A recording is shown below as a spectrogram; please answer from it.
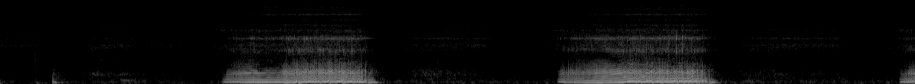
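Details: Five minutes of snoring, with a note that children are sleeping: loud, low buzzing snores on each breath in about three seconds apart, quiet breathing out between; ordinary snoring.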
